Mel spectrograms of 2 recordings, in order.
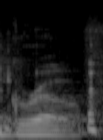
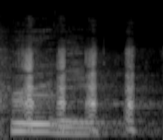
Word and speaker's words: Grove: I was like, my name is Grove, not Groovy.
